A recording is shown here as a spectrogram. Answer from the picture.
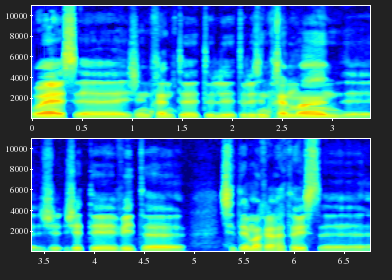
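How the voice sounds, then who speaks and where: A man with a Portuguese accent speaks at a very slow pace and medium pitch, his bright, sharp tone kept monotone and flat in a dry, close sound with no echo. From Portugal. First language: Portuguese (speaking French). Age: 20s. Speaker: rugby winger. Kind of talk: sports interview. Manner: halting.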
